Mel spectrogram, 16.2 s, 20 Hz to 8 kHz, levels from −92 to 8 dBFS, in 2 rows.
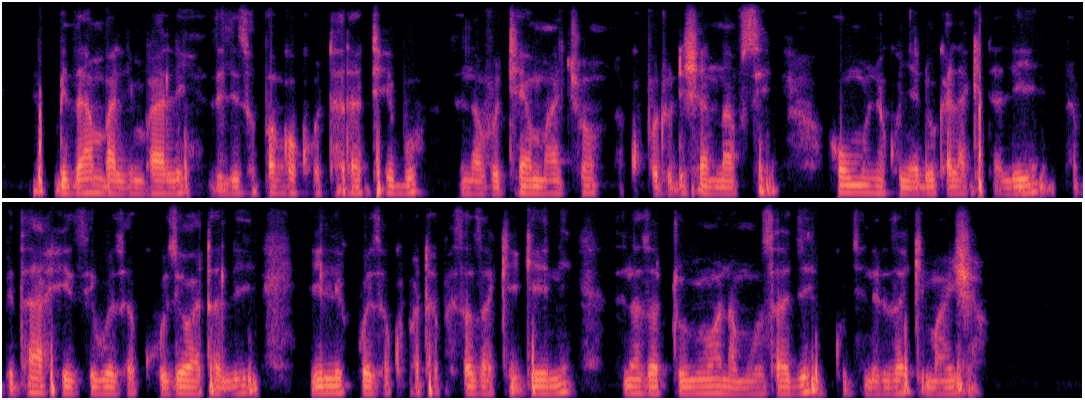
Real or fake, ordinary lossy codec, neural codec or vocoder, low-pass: real; Opus, 32 kbps; none; 7.2 kHz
